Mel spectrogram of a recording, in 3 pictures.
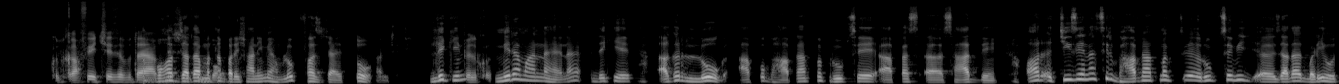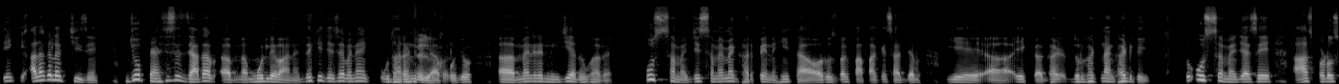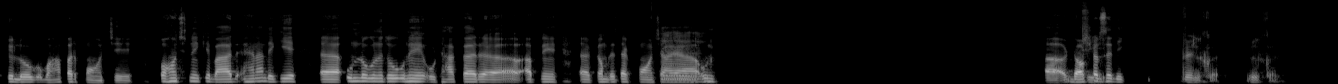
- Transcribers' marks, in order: none
- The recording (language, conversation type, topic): Hindi, podcast, किसी संकट में आपके आसपास वालों ने कैसे साथ दिया?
